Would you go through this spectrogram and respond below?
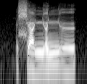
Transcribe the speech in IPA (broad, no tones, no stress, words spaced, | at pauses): ɕaɲɐɲɘ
